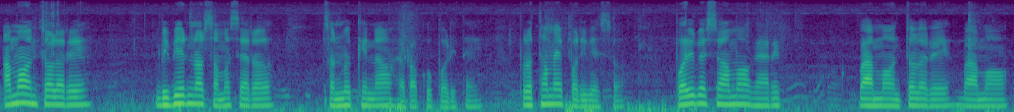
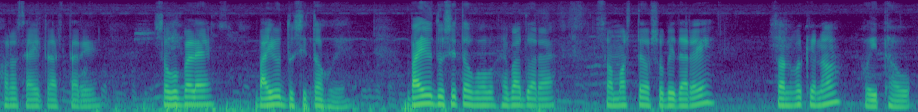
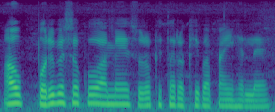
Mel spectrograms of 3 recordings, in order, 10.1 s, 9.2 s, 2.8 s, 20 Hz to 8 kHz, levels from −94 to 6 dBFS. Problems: background sounds at intervals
